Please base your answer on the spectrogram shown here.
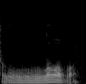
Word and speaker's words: Louisville: going to Louisville Louisville say it like you got some marbles up in your jaw Louisville not Louisville not Louisville not I mean it's loable so I'll be there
